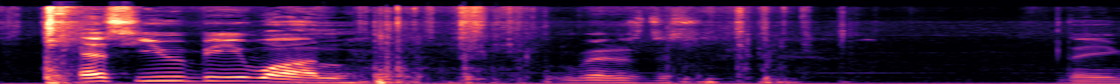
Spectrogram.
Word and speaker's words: SUB1: sub most way uh the model number is sub one that's literally how it's pronounced su1 where is this there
